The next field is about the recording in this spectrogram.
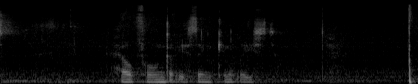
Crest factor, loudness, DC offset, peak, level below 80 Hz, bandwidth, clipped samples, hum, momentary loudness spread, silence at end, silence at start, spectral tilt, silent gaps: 30 dB; -45 LUFS; under 0.1%; -16 dBFS; -76 dBFS; 17.5 kHz; under 0.1%; none; 13 LU; 0 s; 0 s; -3 dB/octave; none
